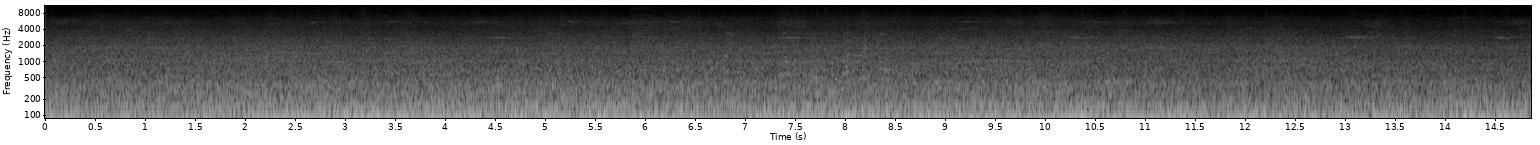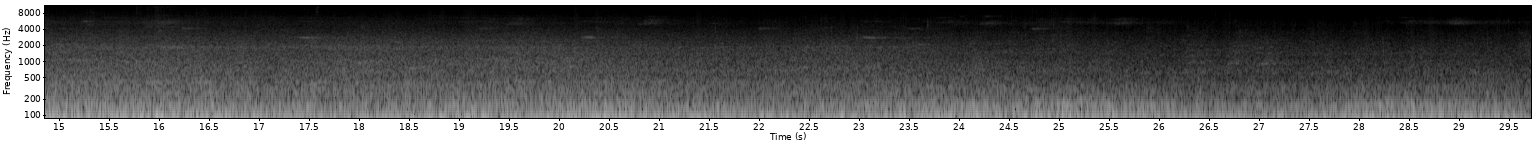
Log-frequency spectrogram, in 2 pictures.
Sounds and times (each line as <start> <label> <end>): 0.0 trains passing 29.7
